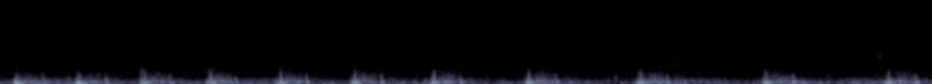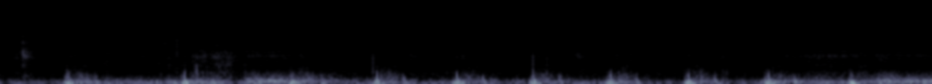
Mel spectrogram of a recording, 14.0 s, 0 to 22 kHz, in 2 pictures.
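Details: Low heartbeat thumps at about 80 a minute with uneven spacing, the rhythm thrown into disorder by applied compression; irregular heart rhythm.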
